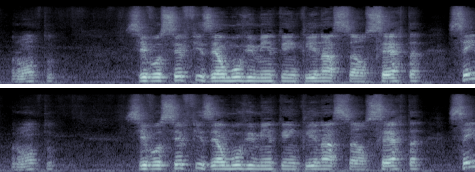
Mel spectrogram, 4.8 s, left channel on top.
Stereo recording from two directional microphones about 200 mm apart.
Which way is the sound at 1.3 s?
20° left (ahead or behind).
